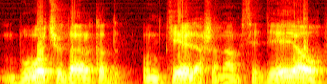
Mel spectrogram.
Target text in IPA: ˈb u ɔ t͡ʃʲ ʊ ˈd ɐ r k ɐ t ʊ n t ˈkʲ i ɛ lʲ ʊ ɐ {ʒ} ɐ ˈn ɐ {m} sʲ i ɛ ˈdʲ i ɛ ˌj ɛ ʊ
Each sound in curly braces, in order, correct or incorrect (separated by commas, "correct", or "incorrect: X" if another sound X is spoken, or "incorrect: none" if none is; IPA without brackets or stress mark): incorrect: ʃ, correct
